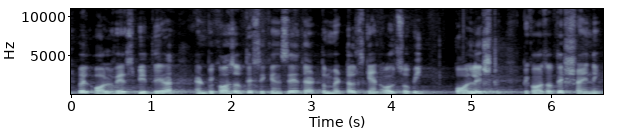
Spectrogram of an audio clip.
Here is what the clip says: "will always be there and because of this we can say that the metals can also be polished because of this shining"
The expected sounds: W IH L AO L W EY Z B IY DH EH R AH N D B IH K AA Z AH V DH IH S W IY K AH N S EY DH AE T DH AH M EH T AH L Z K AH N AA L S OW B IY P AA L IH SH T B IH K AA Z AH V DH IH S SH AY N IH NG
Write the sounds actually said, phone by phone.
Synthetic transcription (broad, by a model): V IH L AO L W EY Z B IY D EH R AH N D B IH K AA Z AH V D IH S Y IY K AH N S EY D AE T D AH M EH T AH L Z K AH N AA L S OW B IY P AA L IH SH T B IH K AA Z AH V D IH SH AY N IH NG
